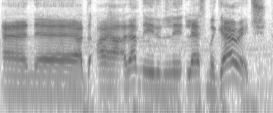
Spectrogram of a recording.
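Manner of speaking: high, slow, hammed-up Aussie drawl; mock Aussie bloke bragging about distances; Australian accent. Mocking Australians on stream in a bad Aussie accent. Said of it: "An Australian would just say to you".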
